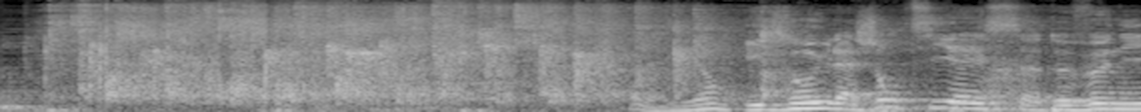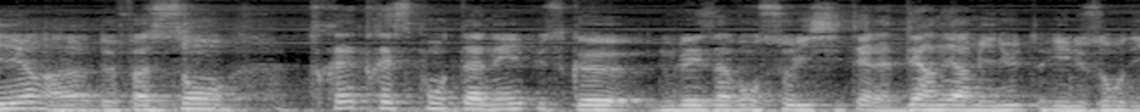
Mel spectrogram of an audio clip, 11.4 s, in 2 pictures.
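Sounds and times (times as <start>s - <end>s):
audience applauding guests: 0.0s - 4.1s
speech: 3.4s - 11.3s.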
